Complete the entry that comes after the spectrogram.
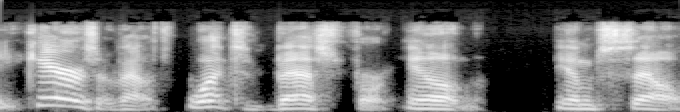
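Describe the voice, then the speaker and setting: A man speaks at a very slow pace with lively intonation. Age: 70s. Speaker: podcast host. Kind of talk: political rant. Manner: impassioned.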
